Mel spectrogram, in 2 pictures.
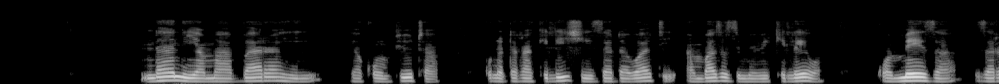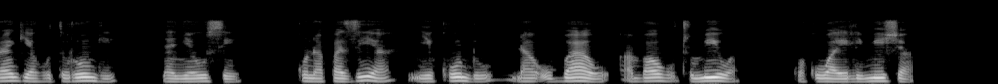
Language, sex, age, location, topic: Swahili, female, 25-35, Nairobi, education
